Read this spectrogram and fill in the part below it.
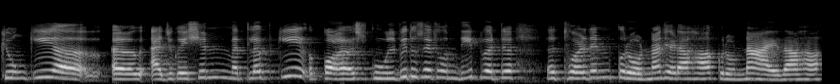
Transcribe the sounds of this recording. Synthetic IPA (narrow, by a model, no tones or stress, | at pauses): kjõːki | eːd͡ʒukeːʃənmət̪ləbkikɔskuːlbʱiːt̪ʊsẽt̪ʰoːnd̪iːbəʈ | t̪ʰoːɽeːd̪ɪnkəɾoːnaːd͡ʒeːɽaːɦaːkəɾoːnaːed̪aːɦaː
